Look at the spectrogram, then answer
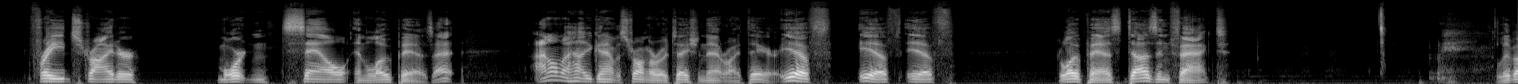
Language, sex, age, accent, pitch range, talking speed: English, male, 50-69, American, 75-115 Hz, 115 wpm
